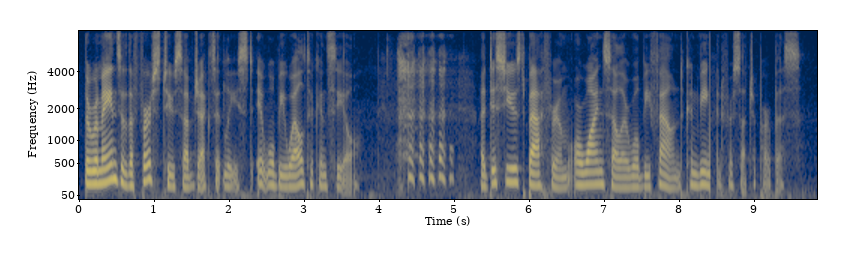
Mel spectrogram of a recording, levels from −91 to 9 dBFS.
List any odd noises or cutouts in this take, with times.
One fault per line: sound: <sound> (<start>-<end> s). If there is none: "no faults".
sound: laugh (4.1-5.0 s)
sound: dropout (8.4-8.5 s)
